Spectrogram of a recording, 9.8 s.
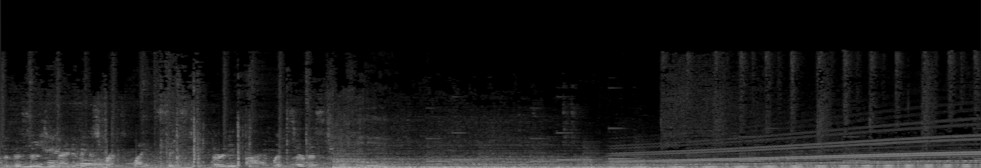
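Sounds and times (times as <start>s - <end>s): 
speech: 0.2s - 4.2s, 7.4s - 9.8s
spaceship sound effect: 3.3s - 9.8s.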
